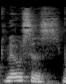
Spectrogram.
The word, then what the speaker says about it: gnosis: And the G is silent. – Gnosis, yep. Whatever.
